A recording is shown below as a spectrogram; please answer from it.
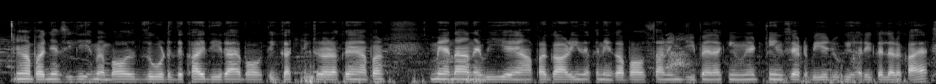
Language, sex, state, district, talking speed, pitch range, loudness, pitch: Hindi, male, Chhattisgarh, Korba, 275 wpm, 115-120 Hz, -20 LUFS, 115 Hz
